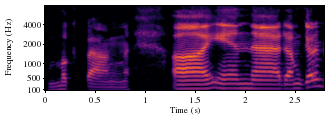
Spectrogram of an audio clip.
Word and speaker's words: mukbang: Because, yeah, that's why I call this like a cast iron mukbang or mukbang, but I think it's pronounced more like mukbang, in that I'm going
